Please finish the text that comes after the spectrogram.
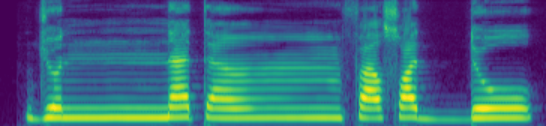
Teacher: آخر میں تا پہ تنوین زبر ہے، پھر حرف الفاء آتا ہے کلمت فصدو. فا حروف الاخفاء میں سے ہے تو ہم یہ حکم کو غنہ کے ساتھ ادا کریں گے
